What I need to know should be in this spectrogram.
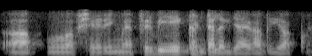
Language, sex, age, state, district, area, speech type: Hindi, male, 45-60, Madhya Pradesh, Bhopal, urban, conversation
